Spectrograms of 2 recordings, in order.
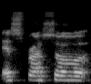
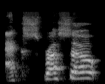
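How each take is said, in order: First: The word begins with an es sound. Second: The word begins with an ex sound. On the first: This is the Italian and French pronunciation. "it's espresso in Italian and French" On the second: This is the Portuguese pronunciation. "The only language where it's espresso, ex, believe it or not, is Portuguese"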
